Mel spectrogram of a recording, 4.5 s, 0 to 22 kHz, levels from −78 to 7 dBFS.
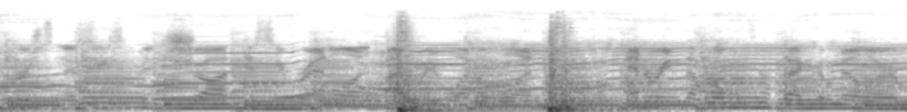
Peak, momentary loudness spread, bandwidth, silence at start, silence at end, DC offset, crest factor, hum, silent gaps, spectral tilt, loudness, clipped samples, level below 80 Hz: -4 dBFS; 8 LU; 15 kHz; 0 s; 0 s; under 0.1%; 22 dB; none; none; -6 dB/octave; -26 LUFS; under 0.1%; -36 dBFS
